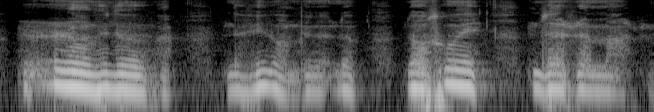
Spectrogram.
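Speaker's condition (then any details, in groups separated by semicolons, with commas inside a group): Severe traumatic brain injury; severe, bicycle accident, physical and cognitive sequelae; about 20 years since injury, initial coma, long rehabilitation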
